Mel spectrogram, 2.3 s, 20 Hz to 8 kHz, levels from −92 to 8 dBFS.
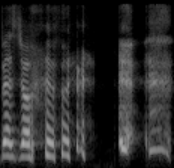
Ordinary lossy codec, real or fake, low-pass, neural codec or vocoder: none; fake; 7.2 kHz; codec, 24 kHz, 1.2 kbps, DualCodec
